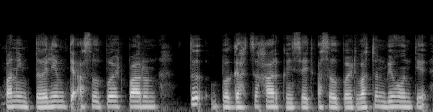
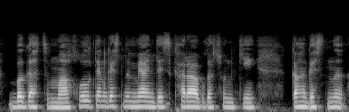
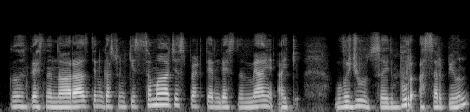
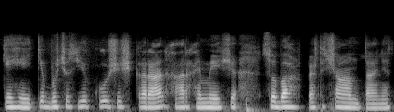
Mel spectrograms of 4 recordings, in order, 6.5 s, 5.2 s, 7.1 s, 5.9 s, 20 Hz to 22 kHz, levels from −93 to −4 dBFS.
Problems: none marked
